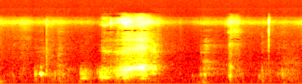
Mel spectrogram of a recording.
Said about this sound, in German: Er kotzt gerade, während er spricht.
